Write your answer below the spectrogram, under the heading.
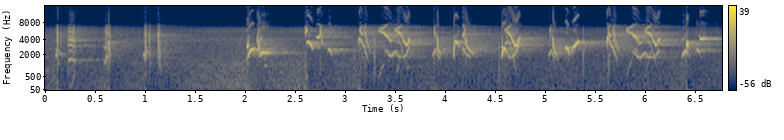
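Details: Champion Chestnut-capped thrush from Southeast Asian forests opens with a few spaced chirps, then launches into a loud, continuous jumble of twisting whistled notes and sharp tweets.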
